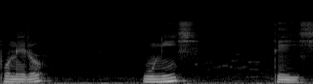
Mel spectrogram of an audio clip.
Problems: continuous background conversations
